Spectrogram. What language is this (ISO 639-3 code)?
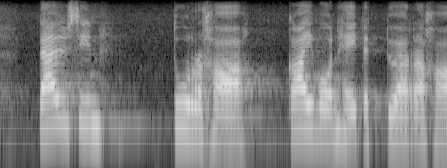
fin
